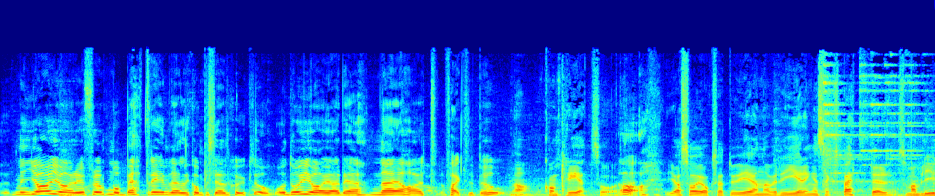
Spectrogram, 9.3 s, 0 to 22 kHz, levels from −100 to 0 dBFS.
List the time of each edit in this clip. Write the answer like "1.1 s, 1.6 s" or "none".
1.7 s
